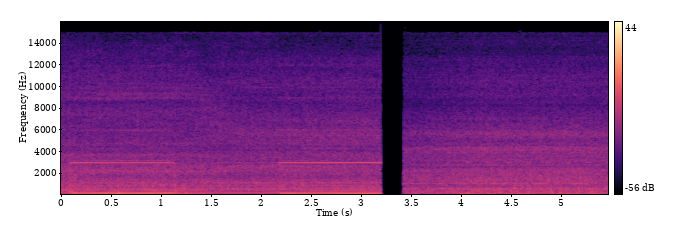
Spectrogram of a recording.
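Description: Flsun i3 3D printer running: its stepper motors give off steady pitched whines that start and stop about every second as the print head moves, over a steady fan hum. The sound drops out briefly about three seconds in.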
